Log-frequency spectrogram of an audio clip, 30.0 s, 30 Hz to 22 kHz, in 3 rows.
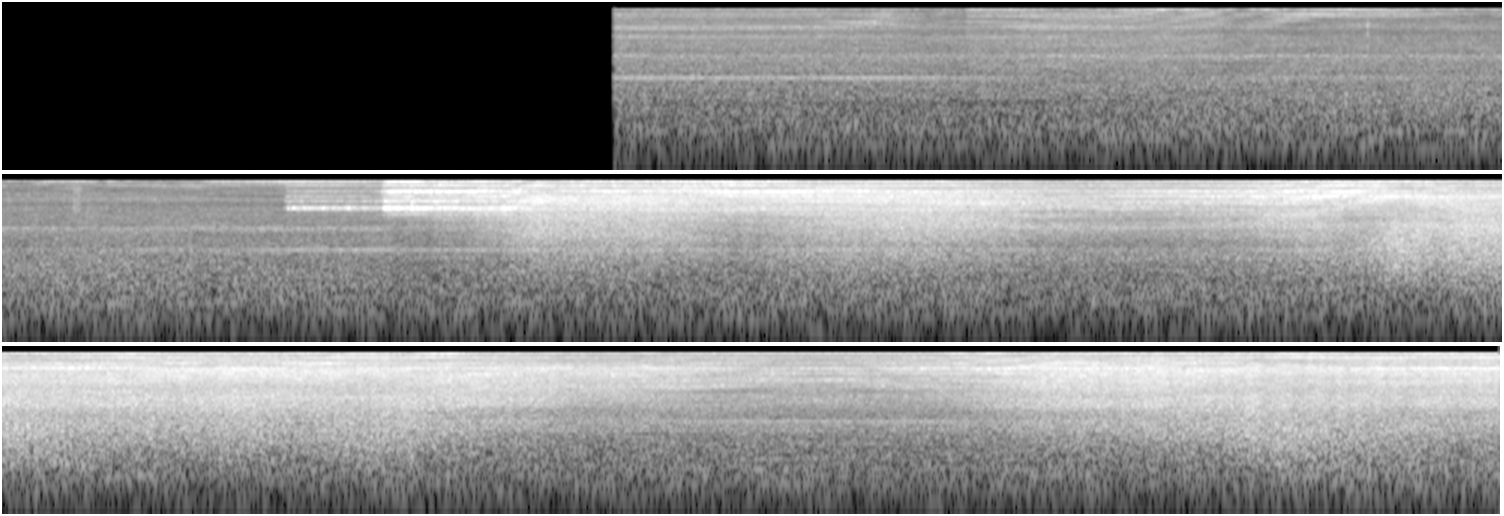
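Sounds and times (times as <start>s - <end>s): air escaping through leaks: 11.9s - 29.9s
air rushing and hissing: 12.5s - 29.9s.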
